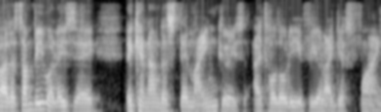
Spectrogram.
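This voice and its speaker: Speaking in a Taiwanese accent, a man keeps a medium pitch, a moderate pace and ordinary pitch variation. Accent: Taiwanese Mandarin. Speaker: digital marketing business owner. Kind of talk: group video call discussion. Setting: video call. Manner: halting, hesitant.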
